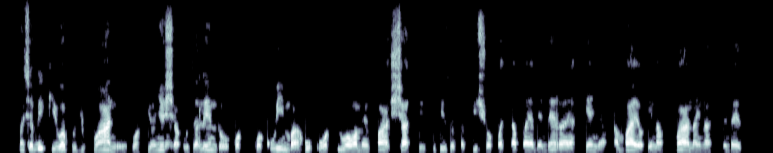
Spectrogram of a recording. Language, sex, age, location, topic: Swahili, male, 25-35, Mombasa, government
